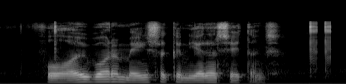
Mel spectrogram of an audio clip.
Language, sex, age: Afrikaans, male, 20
